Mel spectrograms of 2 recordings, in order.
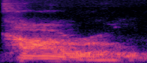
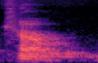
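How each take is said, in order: First: Carol with the first vowel drawn out; wrong pronunciation. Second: Said in the usual way. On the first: Shown as a demonstration. Correcting a housemate's name, Carol said the wrong way, first vowel long. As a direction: stretch the first syllable of Carol as the wrong version. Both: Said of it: "not Carol, but Carol".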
